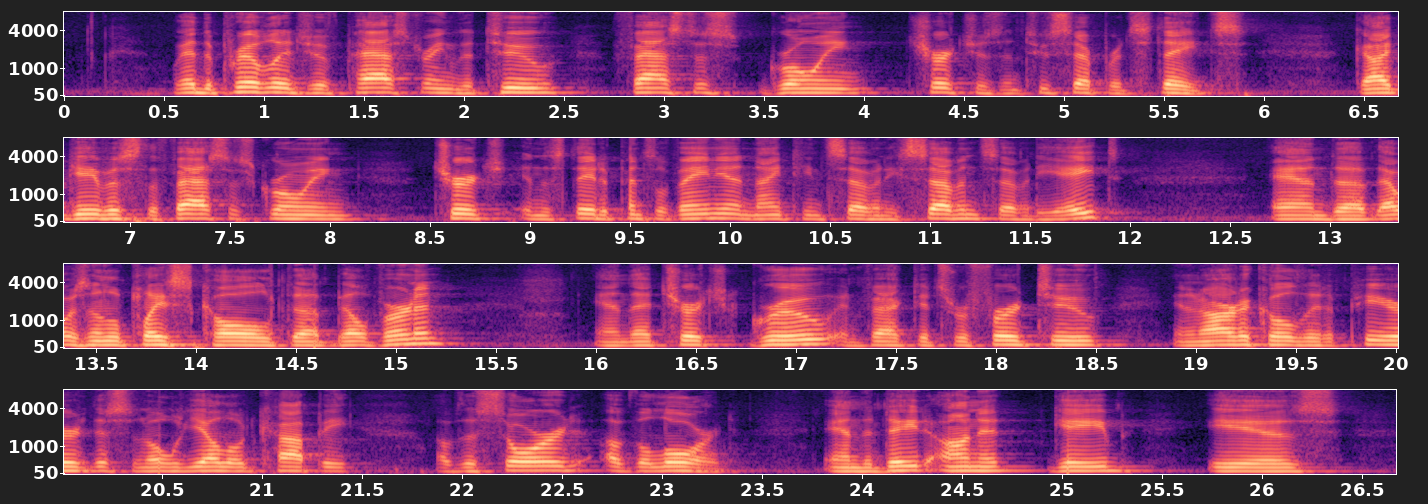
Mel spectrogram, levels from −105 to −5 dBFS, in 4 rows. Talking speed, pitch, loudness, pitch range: 160 wpm, 145 Hz, -19 LUFS, 130-150 Hz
